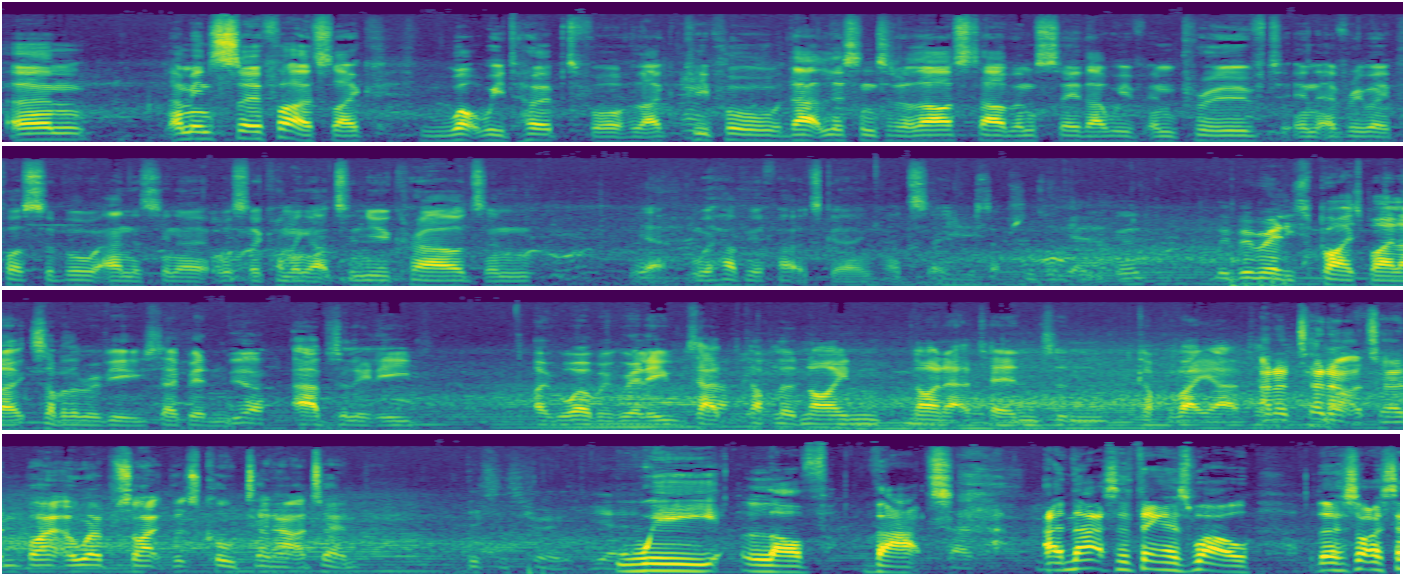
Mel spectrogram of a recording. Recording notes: Recorded in the beer garden of B2 in Norwich.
